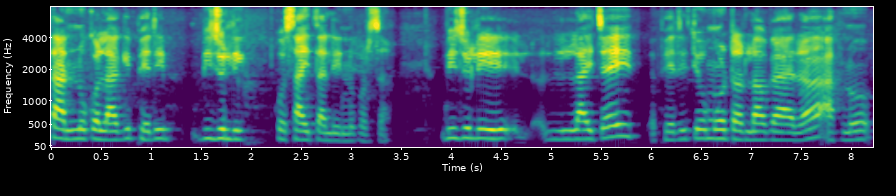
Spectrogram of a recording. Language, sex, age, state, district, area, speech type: Nepali, female, 60+, West Bengal, Kalimpong, rural, spontaneous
